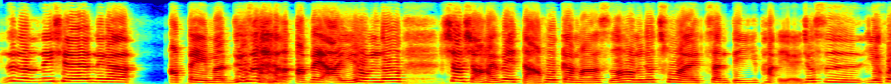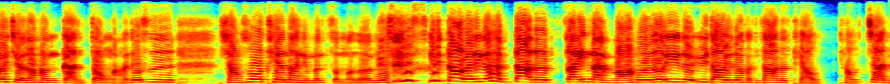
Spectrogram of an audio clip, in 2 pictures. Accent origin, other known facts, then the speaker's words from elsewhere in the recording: Taiwan; 因为我们台湾人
